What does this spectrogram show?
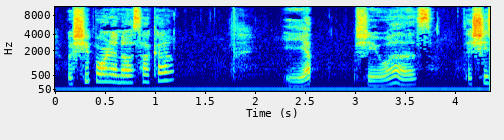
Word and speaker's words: Osaka: With an American pronunciation, it's Osaka.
